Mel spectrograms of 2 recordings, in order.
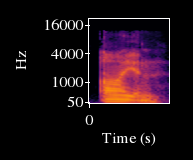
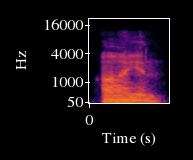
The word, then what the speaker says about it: iron: For most Brits, the R is silent and it's just iron, iron, iron.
